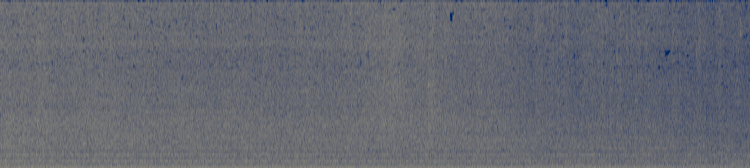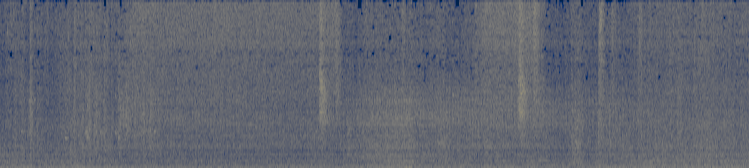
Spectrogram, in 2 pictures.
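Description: A bus engine drones loudly and steadily from inside the cab.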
